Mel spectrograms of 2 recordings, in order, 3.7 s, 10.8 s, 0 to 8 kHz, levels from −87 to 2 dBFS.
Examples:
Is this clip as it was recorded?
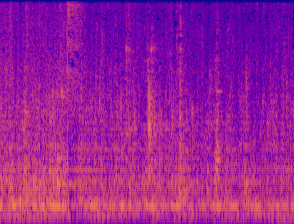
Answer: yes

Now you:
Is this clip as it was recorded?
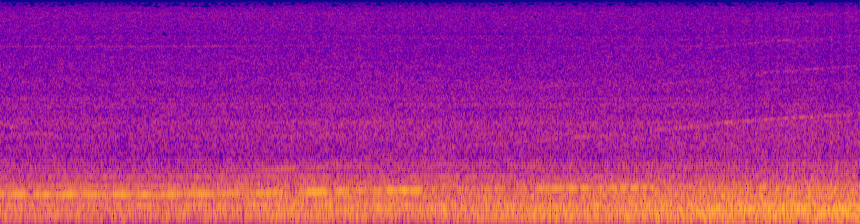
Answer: yes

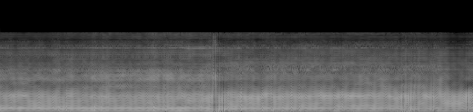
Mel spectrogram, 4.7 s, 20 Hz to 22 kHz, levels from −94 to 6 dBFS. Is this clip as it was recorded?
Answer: no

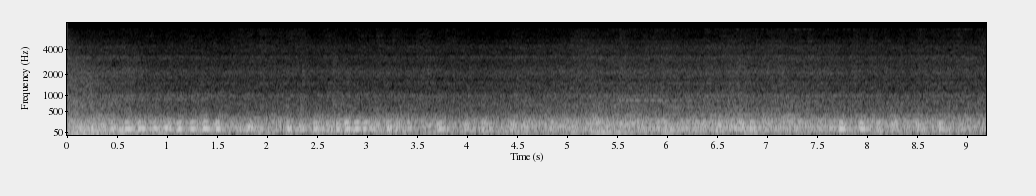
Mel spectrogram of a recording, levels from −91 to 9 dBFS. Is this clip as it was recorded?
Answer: yes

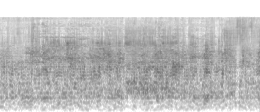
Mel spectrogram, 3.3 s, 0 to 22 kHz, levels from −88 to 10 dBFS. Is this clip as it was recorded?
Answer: no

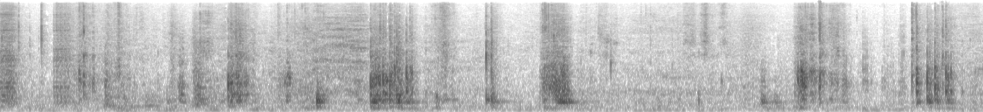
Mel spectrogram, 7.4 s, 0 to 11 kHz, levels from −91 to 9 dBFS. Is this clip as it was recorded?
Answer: yes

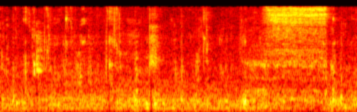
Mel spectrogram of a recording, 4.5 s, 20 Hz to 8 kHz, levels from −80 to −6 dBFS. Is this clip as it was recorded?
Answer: yes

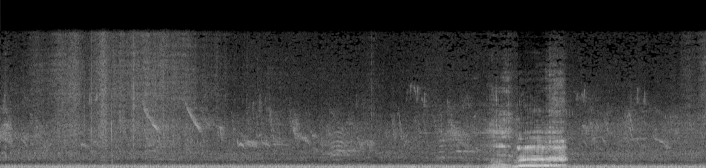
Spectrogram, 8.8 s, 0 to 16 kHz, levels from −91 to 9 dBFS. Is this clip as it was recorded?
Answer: yes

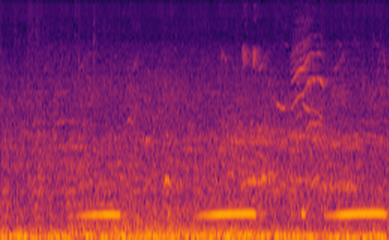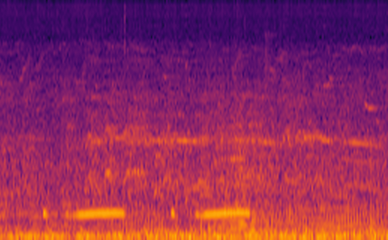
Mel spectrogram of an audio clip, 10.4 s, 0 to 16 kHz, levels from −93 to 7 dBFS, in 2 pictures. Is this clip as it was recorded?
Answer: yes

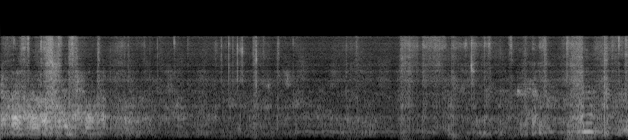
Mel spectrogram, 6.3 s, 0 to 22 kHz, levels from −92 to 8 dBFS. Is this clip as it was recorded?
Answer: no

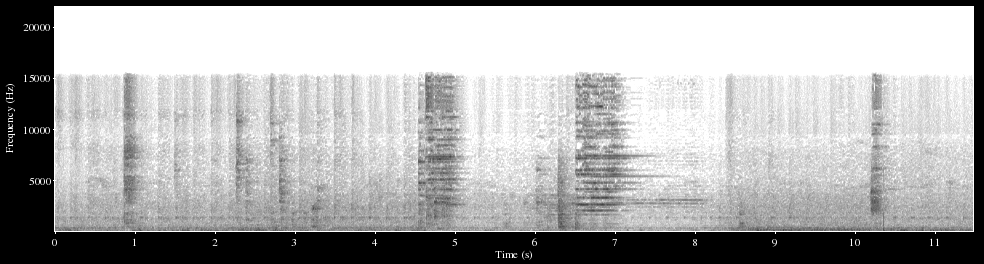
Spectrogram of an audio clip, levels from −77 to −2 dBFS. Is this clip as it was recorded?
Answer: yes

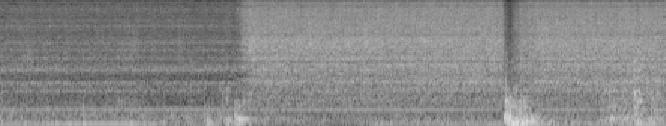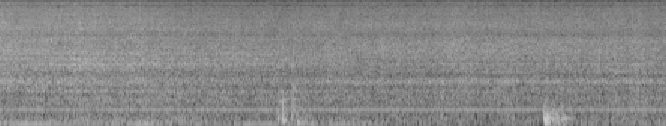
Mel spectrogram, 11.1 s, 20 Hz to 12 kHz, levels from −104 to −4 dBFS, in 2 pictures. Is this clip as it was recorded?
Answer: yes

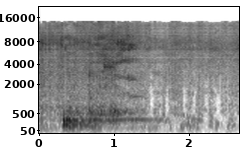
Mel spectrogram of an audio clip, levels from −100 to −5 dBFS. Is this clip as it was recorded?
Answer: no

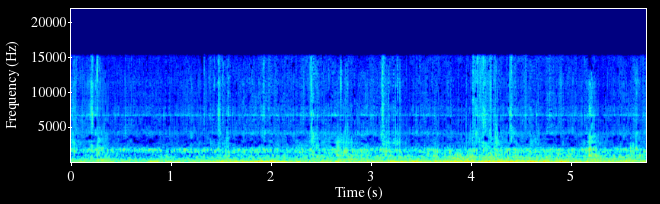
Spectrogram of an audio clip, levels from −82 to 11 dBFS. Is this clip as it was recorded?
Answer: no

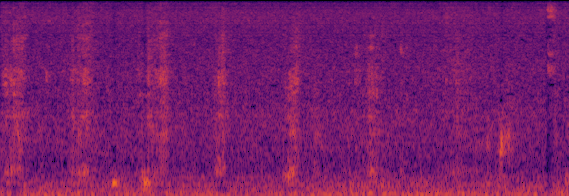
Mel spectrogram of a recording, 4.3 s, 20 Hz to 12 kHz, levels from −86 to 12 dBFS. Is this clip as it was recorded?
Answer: no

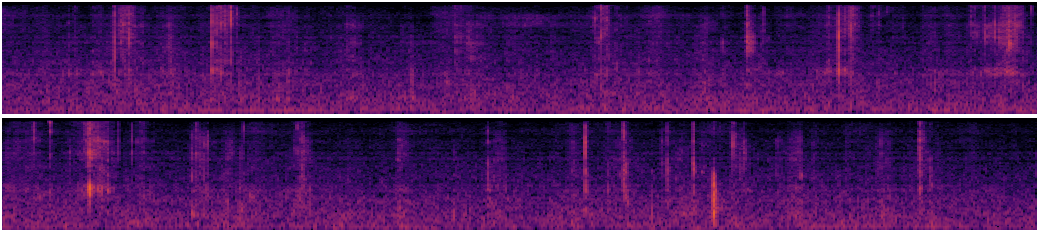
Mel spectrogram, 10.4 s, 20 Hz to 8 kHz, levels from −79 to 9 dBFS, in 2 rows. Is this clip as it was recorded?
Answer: no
